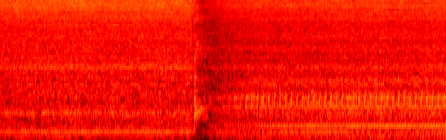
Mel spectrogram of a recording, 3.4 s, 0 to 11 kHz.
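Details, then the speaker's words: Laser-cutter air assist through a valve whose orifice was opened up for 2–4 psi use: a steady, loud, unbroken hiss of about 750 W of airflow. The compressor runs continuously without building pressure and the line shows no pressure, indicating excessive air assist flow. "What we're doing now, we're supplying 750 watts of airflow, and the compressor's running continuously. Does that make sense? That's a very expensive stream of air that's coming out of that nozzle."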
